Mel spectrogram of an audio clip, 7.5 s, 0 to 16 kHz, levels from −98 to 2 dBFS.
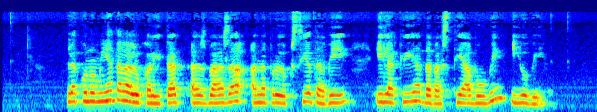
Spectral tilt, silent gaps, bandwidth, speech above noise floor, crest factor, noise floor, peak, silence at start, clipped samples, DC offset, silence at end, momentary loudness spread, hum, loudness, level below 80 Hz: -6 dB/octave; none; 11.5 kHz; 44 dB; 16 dB; -64 dBFS; -4 dBFS; 0.85 s; under 0.1%; under 0.1%; 0.65 s; 8 LU; none; -21 LUFS; -64 dBFS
